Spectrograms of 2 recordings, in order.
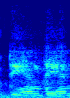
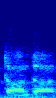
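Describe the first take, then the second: First: The vowel sounds like the one in cat. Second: The vowel sounds like the one in father. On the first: The speaker calls it wrong. "He always pronounces like like foreign words wrong" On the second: The speaker calls it right. "That's how you say it"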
